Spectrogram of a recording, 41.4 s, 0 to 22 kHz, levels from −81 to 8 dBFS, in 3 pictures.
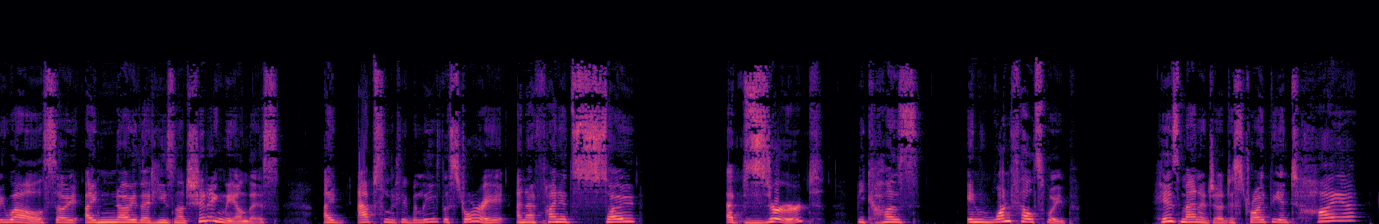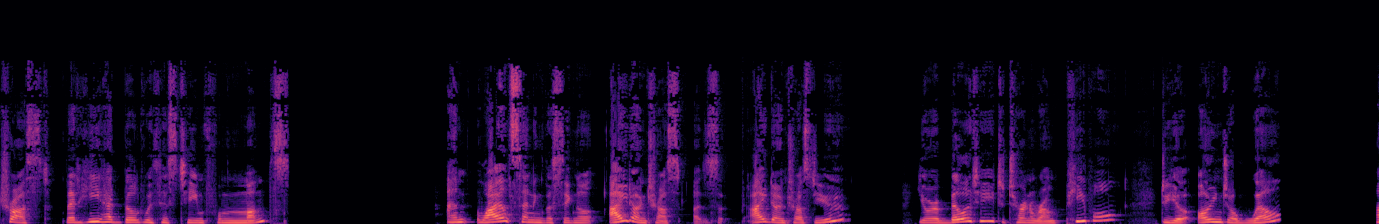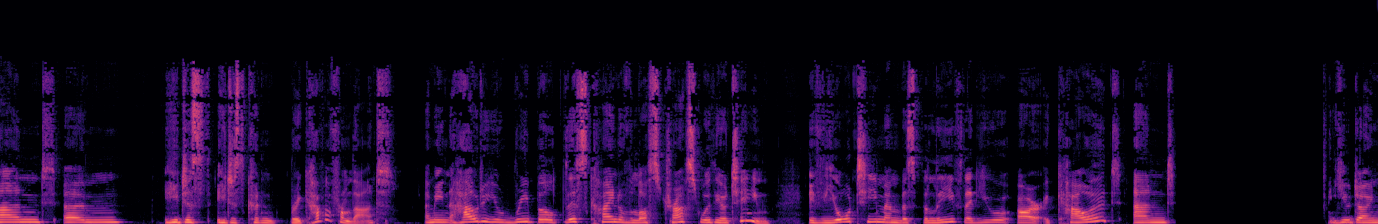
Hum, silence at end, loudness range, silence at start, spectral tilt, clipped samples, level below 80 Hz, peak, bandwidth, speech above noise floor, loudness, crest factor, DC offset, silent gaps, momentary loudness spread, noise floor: none; 0 s; 3 LU; 0 s; -4 dB/octave; under 0.1%; -66 dBFS; -6 dBFS; 16.5 kHz; over 68 dB; -23 LUFS; 16 dB; under 0.1%; 6.44-7.19 s, 10.81-11.43 s, 16.70-18.14 s, 22.31-22.81 s, 26.62-27.56 s, 39.36-40.81 s; 11 LU; under -90 dBFS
